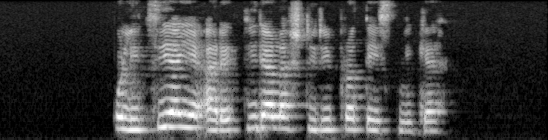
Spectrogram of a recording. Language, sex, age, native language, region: Slovenian, female, 18-29, Slovenian, Central Slovenia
